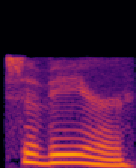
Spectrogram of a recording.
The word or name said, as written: Sevier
